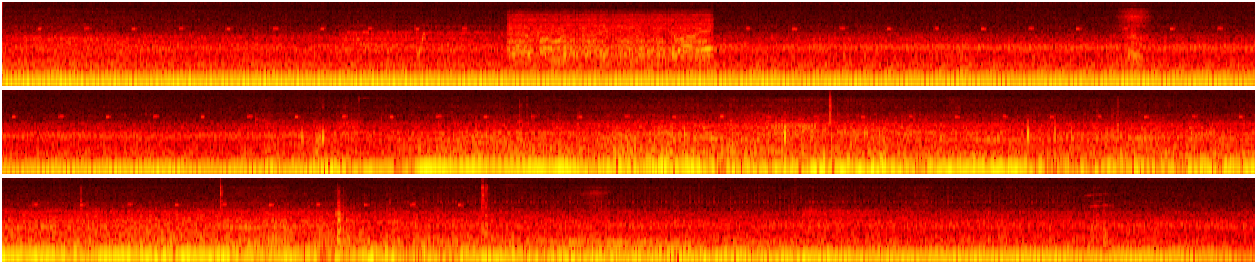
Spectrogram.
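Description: Car engine and road rumble heard from inside the cabin. It is steady at first while the car waits, with a light regular ticking about twice a second. About a dozen seconds in, the rumble grows louder and more uneven as the car pulls away and drives on. A brief hiss comes a few seconds in.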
